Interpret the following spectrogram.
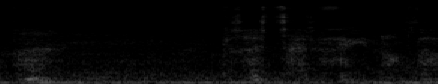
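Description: Quiet classroom murmur: faint whispered voices, with a few light clicks about a second in.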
